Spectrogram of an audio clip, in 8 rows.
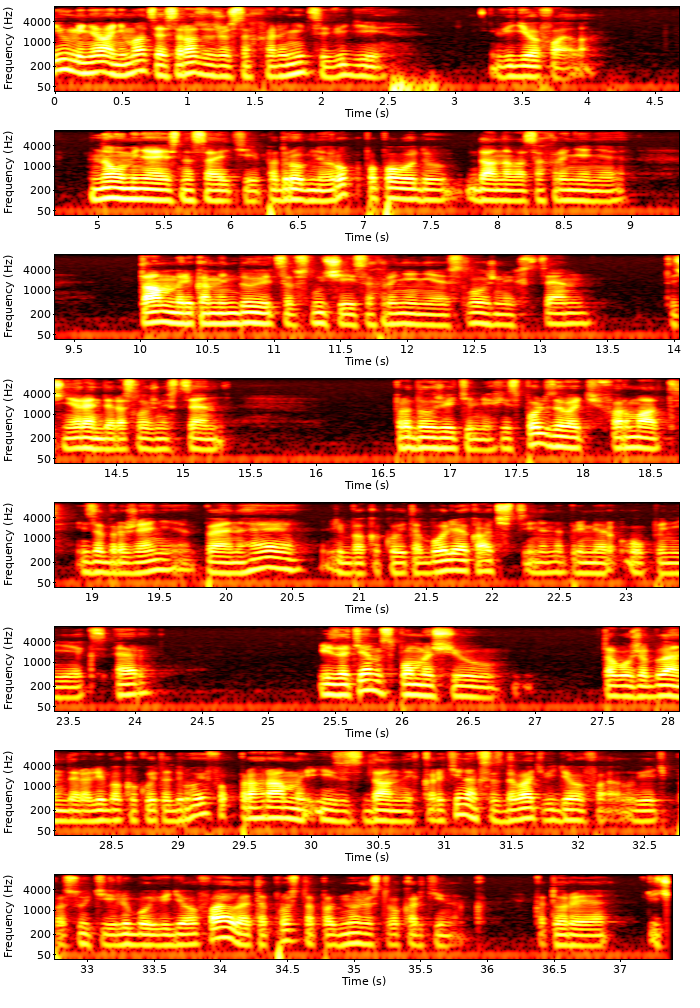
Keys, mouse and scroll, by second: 17.8-19.7 drag.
